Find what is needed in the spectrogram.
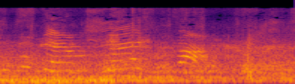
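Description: Young children's voices calling and chattering in short bursts, over a low steady background rumble.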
